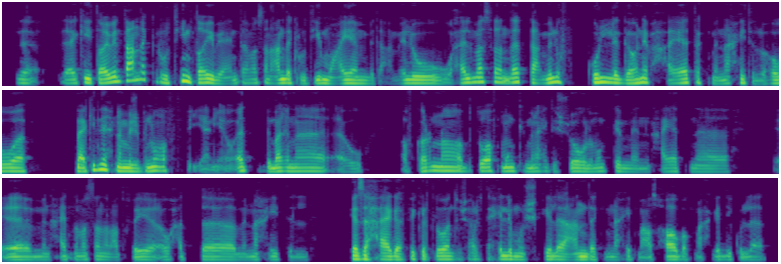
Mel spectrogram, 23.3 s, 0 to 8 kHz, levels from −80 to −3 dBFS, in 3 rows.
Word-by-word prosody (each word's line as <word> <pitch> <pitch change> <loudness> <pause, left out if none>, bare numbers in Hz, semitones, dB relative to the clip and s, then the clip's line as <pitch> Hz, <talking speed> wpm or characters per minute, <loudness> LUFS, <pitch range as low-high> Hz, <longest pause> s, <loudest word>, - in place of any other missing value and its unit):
لأ 125 -1 -6 0.2
ده 120 0 -3
أكيد، 130 +2 +4
طيب 130 +4 +5
أنت 180 +3 +3
عندك 240 -1 +2
روتين 150 +7 +4
طيب 135 -4 +4
يعني 105 0 -6
أنت 115 +2 -8
مثلًا 125 +1 -7
عندك 125 +1 +3
روتين 115 +3 0
معين 115 0 +1
بتعمله؟ 115 +2 -2
وهل 120 +4 +1
مثلًا 160 -1 +2
ده 155 - +5
بتعمله 140 +1 +2
في - - -12
كل 145 -2 +6
جوانب 125 +4 +3
حياتك 130 +3 -2
من 105 - -6
ناحية 115 +3 -2
اللي - - -8
هو 120 0 +2 0.5
ما 115 - +8
أكيد 165 +9 +3
إحنا 165 -7 +5
مش 120 -2 +5
بنقف 135 +4 +1
يعني - - -11
أوقات 135 +2 -1
دماغنا 120 -1 0
أو 105 -2 -12 0.4
أفكارنا 135 +1 +1
بتقف 125 0 0
ممكن 120 -1 -1
من 115 - -1
ناحية 120 0 -9
الشغل 110 0 -2
ممكن 120 0 -5
من 105 -1 -9
حياتنا، 105 -2 -9 0.5
آآ 105 0 +1
من 100 -1 -7
حياتنا 110 +1 -7
مثلًا 110 -1 -6
العاطفية 105 +2 -4
أو 105 0 -6
حتى 105 0 -4
من 100 0 -10
ناحية 105 +1 -8
ال 95 0 -14 0.4
كذا 120 -1 +6
حاجة، 110 -1 +3
فكرة 120 +3 -2
اللي 115 - -2
هو 115 - +5
أنت 110 0 -2
مش 115 - -15
عارف 115 0 -8
تحل 115 +1 0
مشكلة 110 +1 -2
عندك 100 0 0
من 100 - -8
ناحية 100 +2 -8
مع 90 - -5
أصحابك 105 +2 -1
مع - - -9
الحاجات 105 - -9
دي 105 0 -7
كلها، 100 -2 -9
115 Hz, 190 wpm, -23 LUFS, 105-125 Hz, 0.5 s, ما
